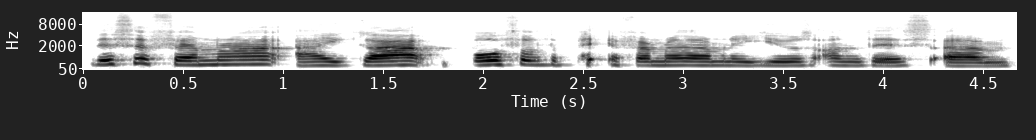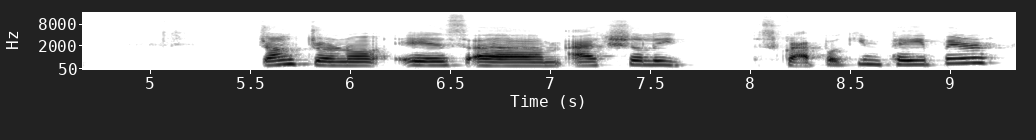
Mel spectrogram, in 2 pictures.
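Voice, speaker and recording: A woman's voice: mid-range voice, normal speed. A woman with an accent hosting a casual crafting tutorial, chatty and rambling with many fillers and restarts. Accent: non-native English accent. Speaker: crafting channel host.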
